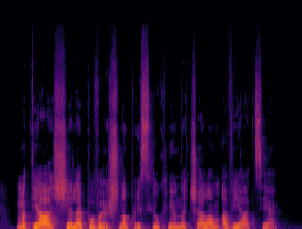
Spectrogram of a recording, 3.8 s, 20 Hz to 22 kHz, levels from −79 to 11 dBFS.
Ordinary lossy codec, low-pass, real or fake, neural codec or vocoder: none; 19.8 kHz; real; none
